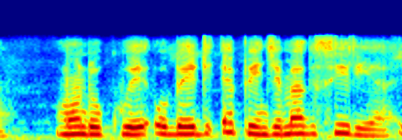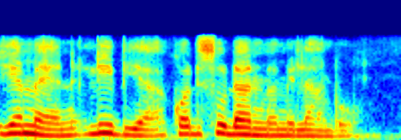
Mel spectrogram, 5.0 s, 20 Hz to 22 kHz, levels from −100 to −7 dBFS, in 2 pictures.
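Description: No technical faults are audible anywhere in this speech.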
